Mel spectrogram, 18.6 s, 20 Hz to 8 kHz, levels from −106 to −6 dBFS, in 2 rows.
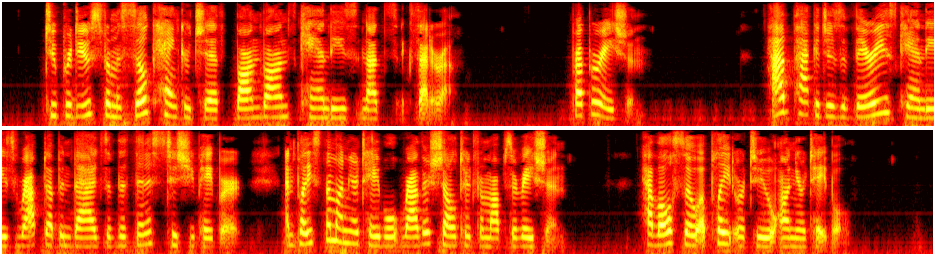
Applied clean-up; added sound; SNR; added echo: none; none; none; none.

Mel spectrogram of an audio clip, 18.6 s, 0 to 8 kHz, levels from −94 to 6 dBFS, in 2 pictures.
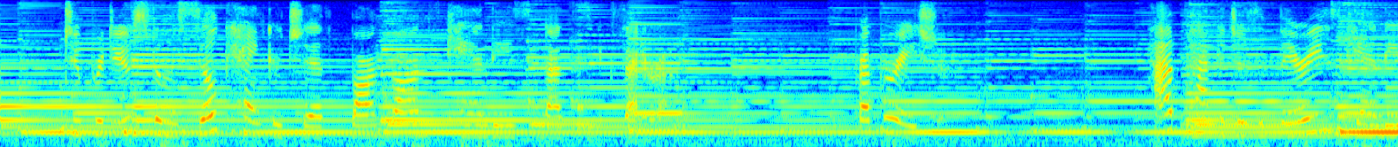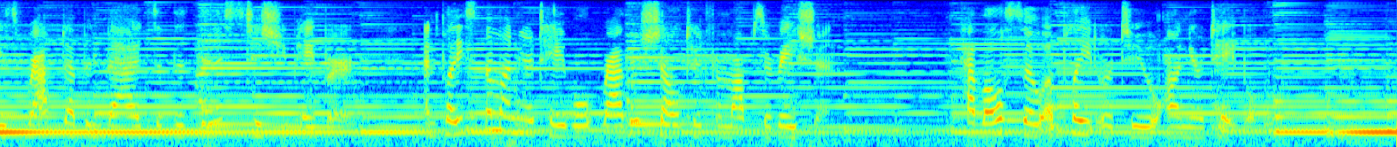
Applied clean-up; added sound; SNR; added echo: none; Harp; -2 dB; none.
